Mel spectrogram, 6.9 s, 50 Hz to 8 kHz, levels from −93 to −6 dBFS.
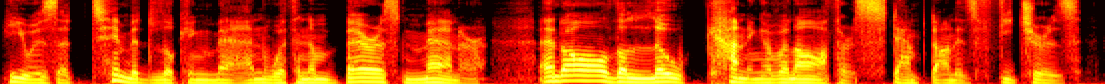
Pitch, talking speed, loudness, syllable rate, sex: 115 Hz, 190 wpm, -22 LUFS, 5.3 syllables/s, male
